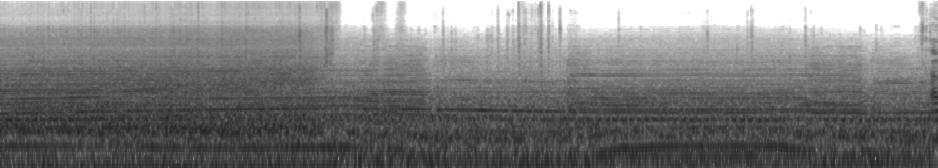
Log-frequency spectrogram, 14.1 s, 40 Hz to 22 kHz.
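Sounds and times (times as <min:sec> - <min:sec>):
pickup truck engine accelerating: 0:00.0 - 0:05.2.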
